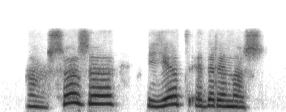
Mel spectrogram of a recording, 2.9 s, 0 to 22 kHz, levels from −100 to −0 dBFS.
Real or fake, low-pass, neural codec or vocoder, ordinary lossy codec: fake; 7.2 kHz; vocoder, 44.1 kHz, 128 mel bands, Pupu-Vocoder; Opus, 16 kbps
